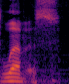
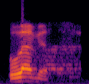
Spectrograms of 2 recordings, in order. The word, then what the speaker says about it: Levis: Uh, we listen, we know how to pronounce names. Levvice.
